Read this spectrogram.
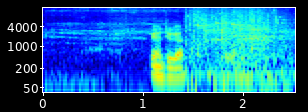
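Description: Gunshots fire loudly in quick bursts.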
